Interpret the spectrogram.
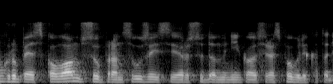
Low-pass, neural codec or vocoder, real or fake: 7.2 kHz; codec, 16 kHz, about 1 kbps, DyCAST, with the encoder's durations; fake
